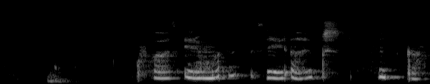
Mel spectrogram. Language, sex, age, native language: Icelandic, female, 8, Icelandic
